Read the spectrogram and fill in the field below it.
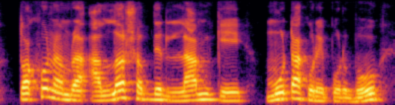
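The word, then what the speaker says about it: الله: আল্লাহ আল্লাহ শব্দের লামের পূর্বে যদি জবর অথবা পেশ থাকে তাহলে আল্লাহ শব্দের লামকে মোটা করে পড়তে হয়।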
